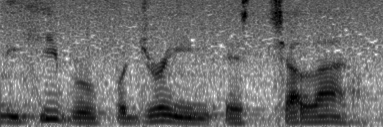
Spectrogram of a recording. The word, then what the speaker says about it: chalam: In the Hebrew, the word dream is chalam, which is spelled chet, lamet, final, mem.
